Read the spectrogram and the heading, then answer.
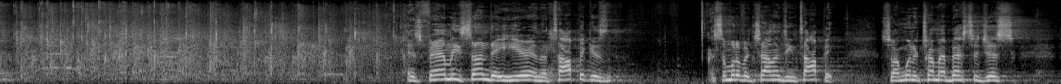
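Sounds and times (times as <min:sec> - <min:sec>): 
audience clapping: 0:00.0 - 0:04.6
speech: 0:04.1 - 0:06.3, 0:07.1 - 0:10.3.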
